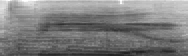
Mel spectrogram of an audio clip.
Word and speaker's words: peel: Now, first of all, mind the word peel. It's peel. There's a double E there. Peel. Peel. Not pill.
